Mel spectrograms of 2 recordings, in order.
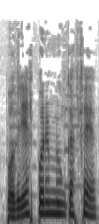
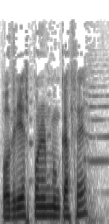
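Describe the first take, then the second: First: The request sounds authoritative and commanding. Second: The request sounds soft and less commanding.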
